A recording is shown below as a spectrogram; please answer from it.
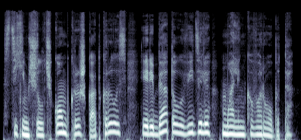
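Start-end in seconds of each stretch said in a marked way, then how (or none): none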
